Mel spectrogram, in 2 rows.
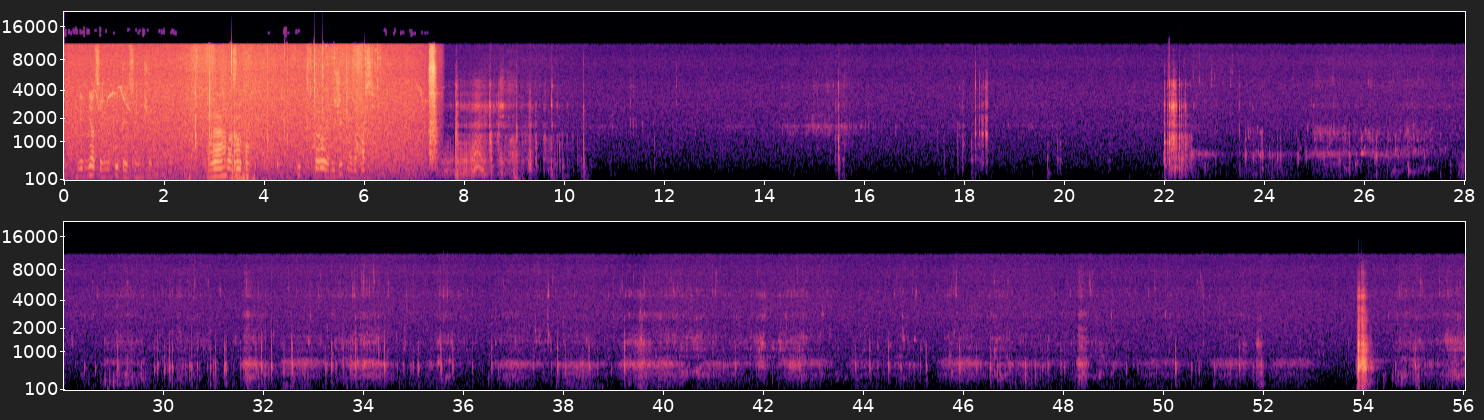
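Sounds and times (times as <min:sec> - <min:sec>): underwater water gurgling: 0:22.0 - 0:53.2, 0:53.8 - 0:56.0.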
